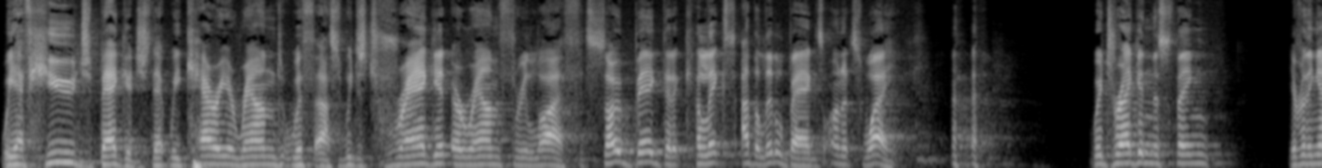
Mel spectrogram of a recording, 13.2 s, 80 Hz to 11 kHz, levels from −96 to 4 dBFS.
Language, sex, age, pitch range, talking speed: English, male, 30-49, 130-165 Hz, 155 wpm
